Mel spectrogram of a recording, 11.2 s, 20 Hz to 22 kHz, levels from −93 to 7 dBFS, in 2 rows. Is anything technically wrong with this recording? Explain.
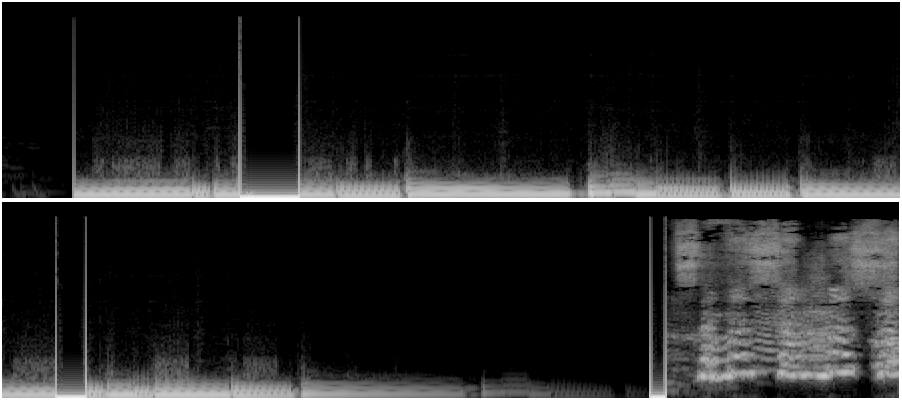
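Yes, there are three invalid numbers at full scale bursts, at 1.49–1.86 s, 5.94–6.13 s and 9.66–9.75 s. A calculation produced infinite or invalid values that were pinned to full scale. Each burst gives a loud pop, silence, then another pop, or a single bang where the block is short. The bursts shrink from 0.37 s to 0.19 s to 0.09 s, which fits blocks of 16384, 8192 and 4096 samples.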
